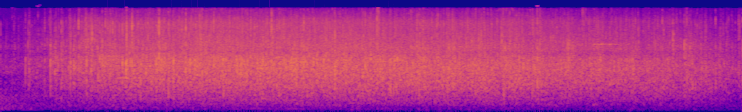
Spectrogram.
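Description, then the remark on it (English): A church audience breaks into sustained applause after a poem, a dense, steady patter of many hands clapping that swells quickly, holds evenly for several seconds, then tapers slightly at the end, with no voices. “You clap for a B-minus poem right there.”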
